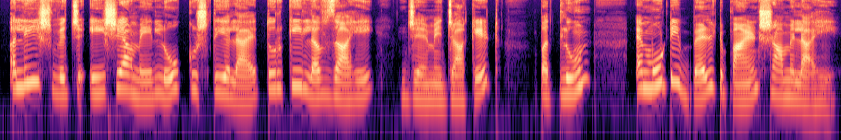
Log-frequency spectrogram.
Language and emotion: Sindhi, neutral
